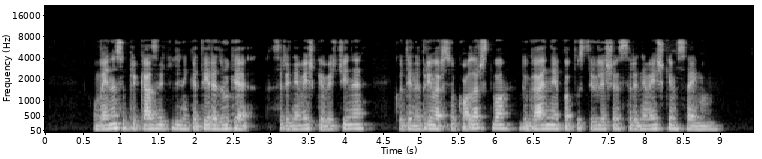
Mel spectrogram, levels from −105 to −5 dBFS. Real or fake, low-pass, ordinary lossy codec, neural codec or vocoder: real; 7.2 kHz; none; none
